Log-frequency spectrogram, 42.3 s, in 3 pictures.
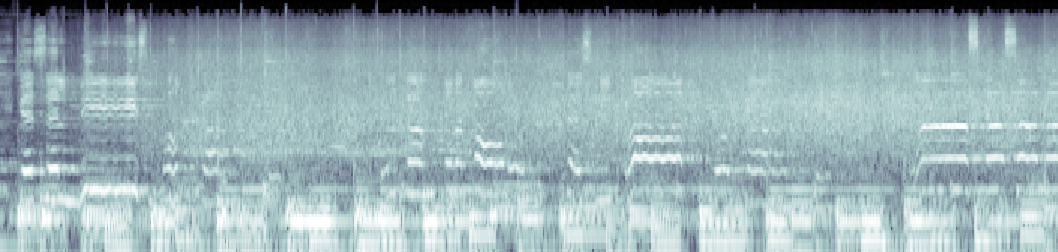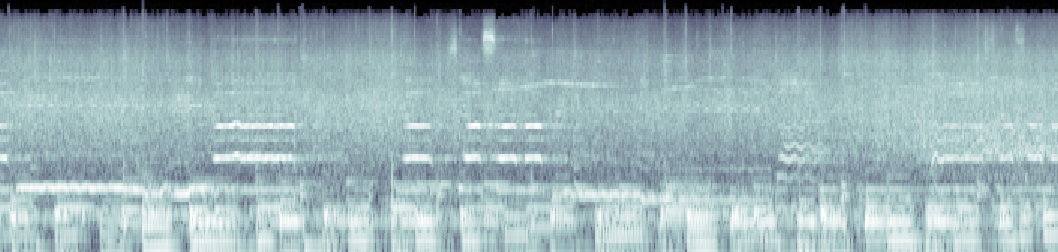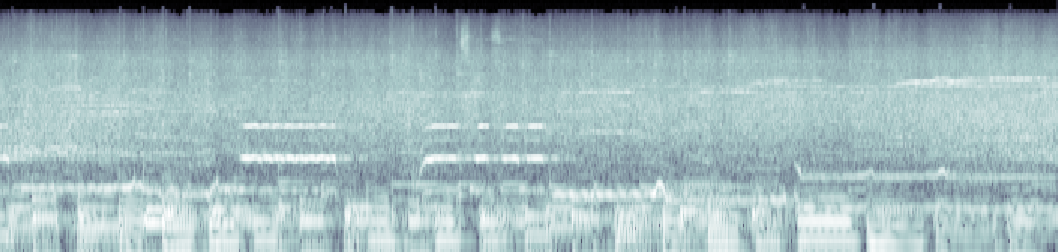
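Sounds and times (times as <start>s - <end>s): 
speech: 0.3s - 3.1s
applause at a live recording: 1.1s - 42.3s.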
